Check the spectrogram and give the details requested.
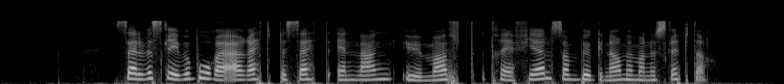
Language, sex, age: Norwegian, female, 26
